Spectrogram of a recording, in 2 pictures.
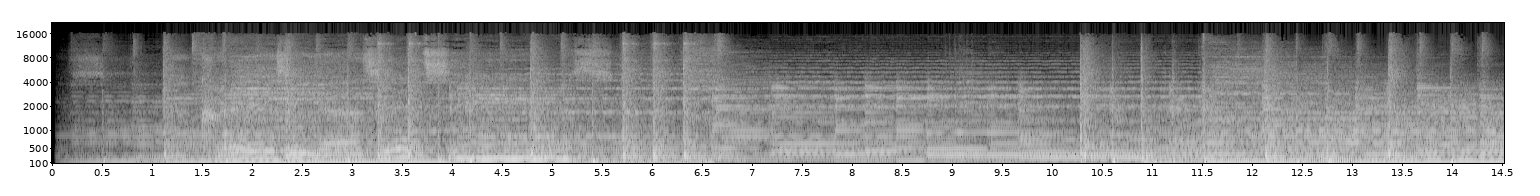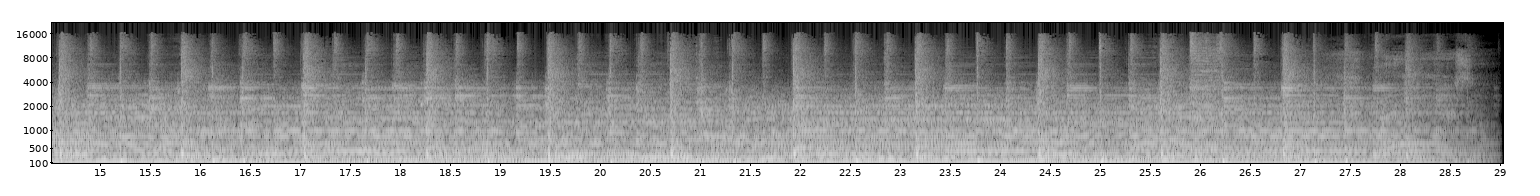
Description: STYLE: Rock
serene synths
